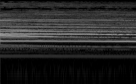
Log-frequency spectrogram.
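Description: A sustained electronic chord, several notes held perfectly steady and easing off slightly in level.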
